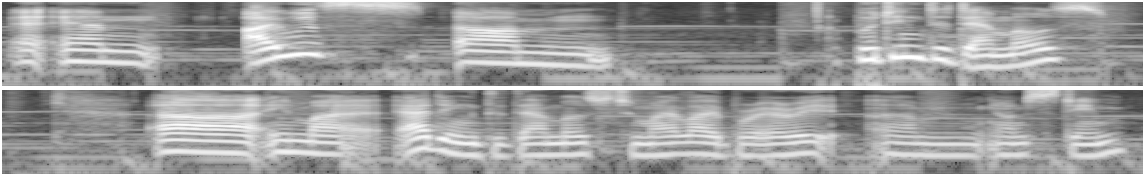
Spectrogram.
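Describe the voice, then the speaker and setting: Middle-aged female gaming host, low-pitched voice, unhurried rambling chat with hesitant asides, faint music underneath. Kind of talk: casual rambling chat to viewers.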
